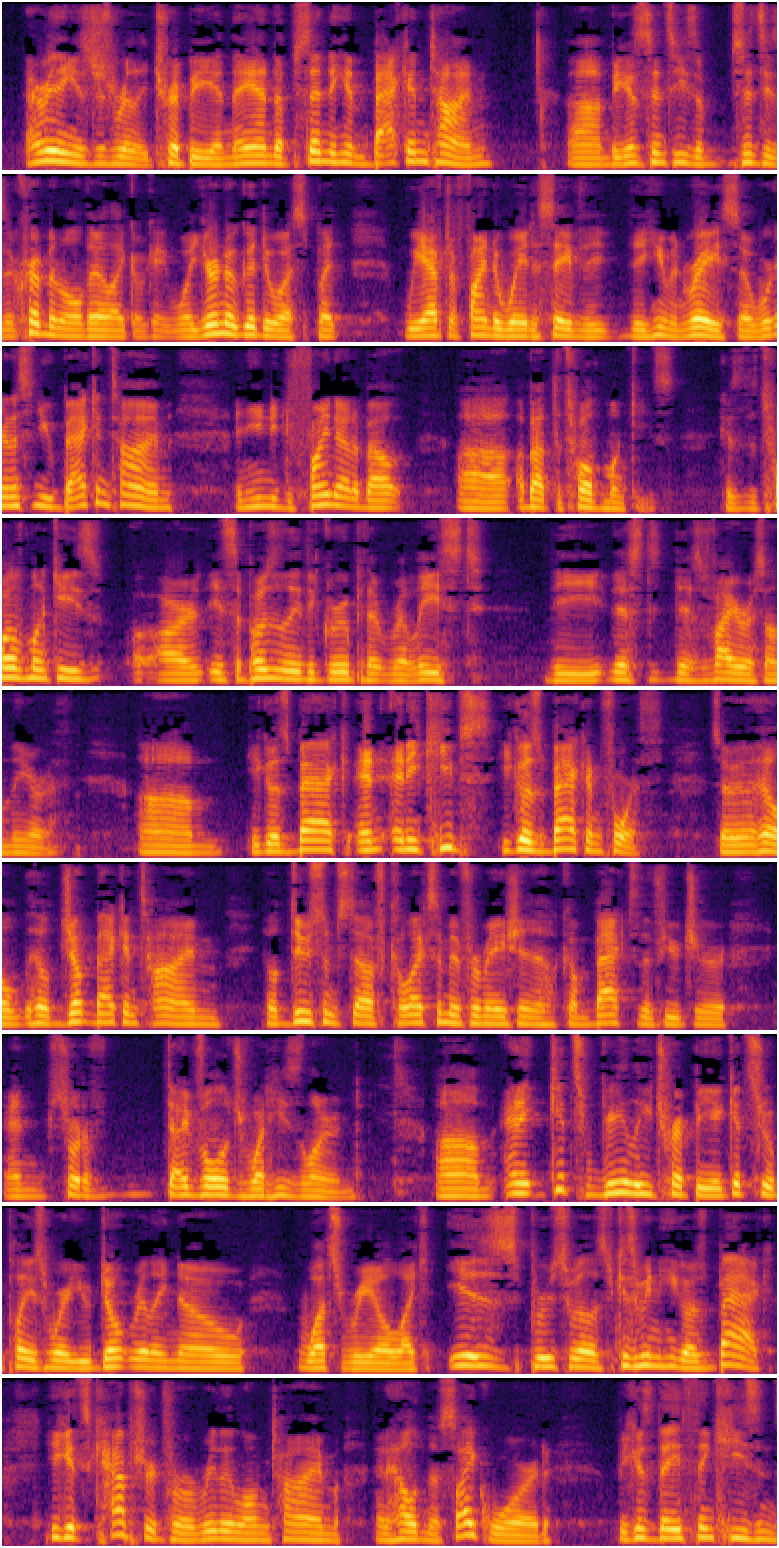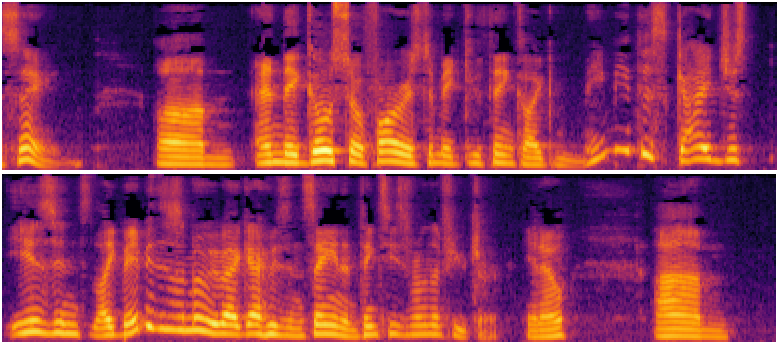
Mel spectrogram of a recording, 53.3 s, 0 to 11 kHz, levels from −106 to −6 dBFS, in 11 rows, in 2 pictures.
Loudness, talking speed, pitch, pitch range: -22 LUFS, 235 wpm, 150 Hz, 130-170 Hz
